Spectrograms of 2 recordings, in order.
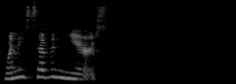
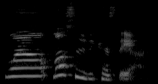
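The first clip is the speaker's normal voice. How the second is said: ordinary delivery, nothing marked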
